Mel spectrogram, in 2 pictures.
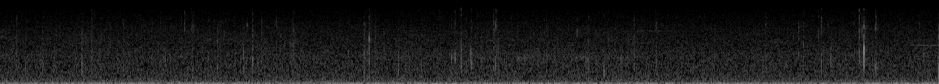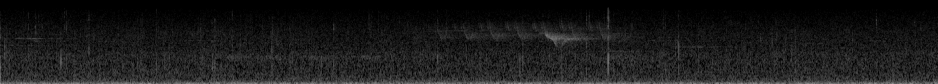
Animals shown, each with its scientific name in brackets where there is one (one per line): Ovenbird (Seiurus aurocapilla)
Hermit Thrush (Catharus guttatus)
Blue-headed Vireo (Vireo solitarius)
